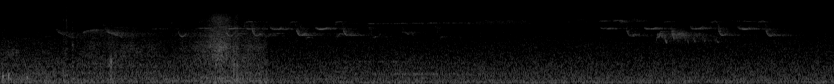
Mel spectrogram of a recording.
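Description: A songbird singing faintly in two phrases of short, high, stepped notes, over quiet forest background.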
